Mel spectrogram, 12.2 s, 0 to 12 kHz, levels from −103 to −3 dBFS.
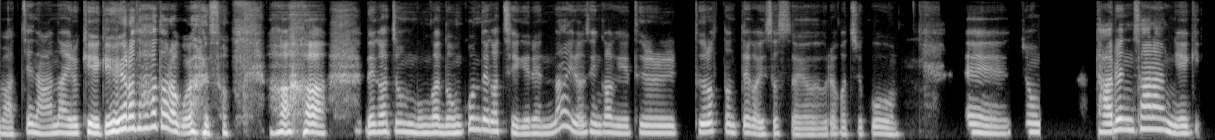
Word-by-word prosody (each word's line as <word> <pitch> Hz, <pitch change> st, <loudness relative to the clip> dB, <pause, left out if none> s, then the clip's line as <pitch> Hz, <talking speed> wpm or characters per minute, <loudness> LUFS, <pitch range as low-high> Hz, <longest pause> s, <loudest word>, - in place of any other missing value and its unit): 맞지는 160 Hz, +5 st, -3 dB
않아." 180 Hz, +3 st, -1 dB
이렇게 180 Hz, +3 st, +4 dB
얘기해 210 Hz, +9 st, +8 dB
라도 290 Hz, 0 st, +5 dB
하더라고요. 295 Hz, -, +4 dB
그래서 190 Hz, -1 st, 0 dB, 0.4 s
'아 200 Hz, -1 st, +4 dB, 0.4 s
내가 205 Hz, +2 st, +1 dB
좀 215 Hz, 0 st, -2 dB
뭔가 185 Hz, 0 st, 0 dB
너무 180 Hz, +2 st, 0 dB
꼰대같이 230 Hz, -4 st, -2 dB
얘기를 165 Hz, 0 st, -3 dB
했나?' 190 Hz, -, -4 dB
이런 200 Hz, -10 st, -2 dB
생각이 190 Hz, -4 st, -3 dB
들 180 Hz, -1 st, -3 dB, 0.2 s
들었던 205 Hz, -1 st, -2 dB
때가 185 Hz, -4 st, -4 dB
있었어요. 145 Hz, -2 st, -7 dB
그래 145 Hz, -, -8 dB
가지고 155 Hz, 0 st, -7 dB, 0.7 s
예 175 Hz, -4 st, -2 dB
좀 210 Hz, -1 st, -2 dB, 0.6 s
"다른 230 Hz, +5 st, +1 dB
사람 270 Hz, -6 st, 0 dB
얘기 175 Hz, +1 st, -3 dB
190 Hz, 325 characters per minute, -21 LUFS, 175-215 Hz, 0.7 s, 얘기해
